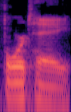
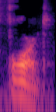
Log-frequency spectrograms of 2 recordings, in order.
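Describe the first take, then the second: First: The word is said with two syllables. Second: The word is said as one syllable. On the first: People say it this way to sound smart. The speaker calls it wrong. "not forte" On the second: This is the original, traditional pronunciation. The speaker calls it right. "classical pronunciation of that is is ju- is fort"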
